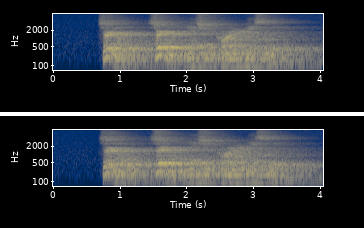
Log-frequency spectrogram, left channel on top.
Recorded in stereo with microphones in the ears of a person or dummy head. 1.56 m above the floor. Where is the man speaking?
75° left (ahead or behind), 1.8 m.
